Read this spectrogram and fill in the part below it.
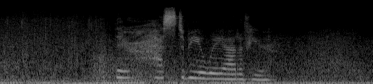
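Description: A young girl speaks softly and fearfully, close by.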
